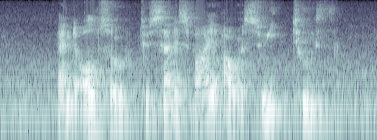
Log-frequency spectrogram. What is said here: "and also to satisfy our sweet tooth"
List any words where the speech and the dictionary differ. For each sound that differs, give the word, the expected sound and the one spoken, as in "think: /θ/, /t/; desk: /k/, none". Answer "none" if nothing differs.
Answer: none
